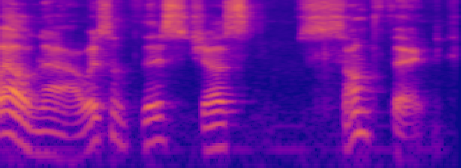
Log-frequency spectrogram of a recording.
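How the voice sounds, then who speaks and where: Putting on a gruff character voice, a man talks very slowly at a fairly high pitch. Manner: friendly, warm.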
